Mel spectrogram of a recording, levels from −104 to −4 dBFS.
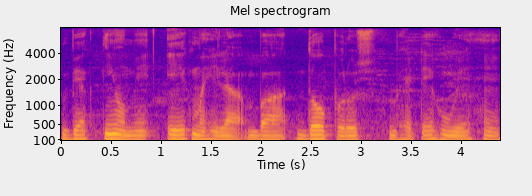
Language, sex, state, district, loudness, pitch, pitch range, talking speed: Hindi, male, Uttar Pradesh, Jalaun, -29 LUFS, 105 Hz, 105-115 Hz, 135 wpm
